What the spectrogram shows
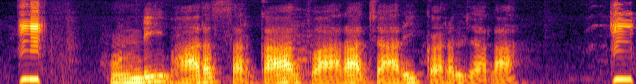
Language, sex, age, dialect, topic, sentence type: Bhojpuri, male, 18-24, Western, banking, statement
